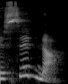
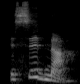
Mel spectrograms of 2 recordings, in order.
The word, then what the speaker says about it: echidna: And the name of this animal, I'm going to double check, is called the echidna. Echidna, okay? And it's like this. Echidna. So it's 3 syllables.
